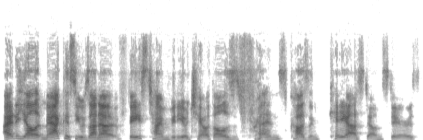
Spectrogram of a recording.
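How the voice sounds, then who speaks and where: A woman co-hosting a live podcast stream, giggly and excitable, reading out chat messages over a video call. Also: mid-range voice, a little fast. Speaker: podcast co-host.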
